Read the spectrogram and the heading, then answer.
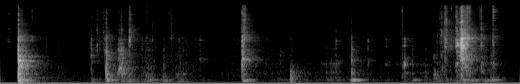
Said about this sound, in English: All right, step one to our famous vegetarian chili is open the can.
